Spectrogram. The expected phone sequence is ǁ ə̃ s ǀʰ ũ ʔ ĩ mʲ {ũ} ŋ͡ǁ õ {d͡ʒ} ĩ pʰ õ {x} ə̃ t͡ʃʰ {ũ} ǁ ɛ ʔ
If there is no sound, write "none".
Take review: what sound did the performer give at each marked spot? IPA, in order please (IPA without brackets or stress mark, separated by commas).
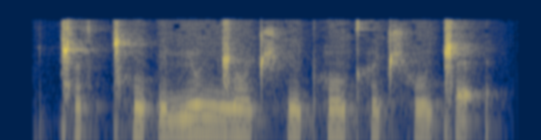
ũ, t͡ʃʰ, kʰ, õ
